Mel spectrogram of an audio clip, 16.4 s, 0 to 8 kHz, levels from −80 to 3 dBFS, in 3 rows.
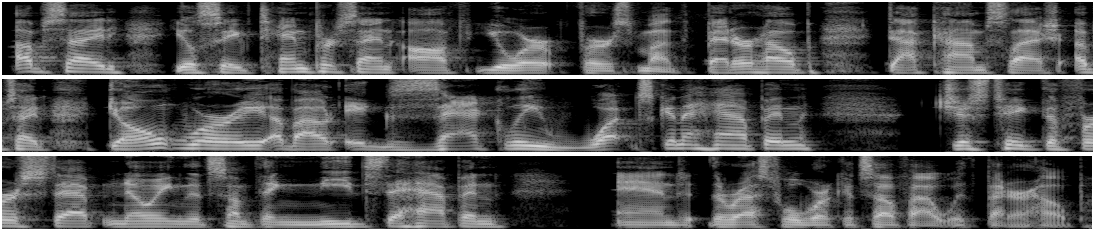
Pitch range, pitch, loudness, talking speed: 105-135 Hz, 115 Hz, -19 LUFS, 145 wpm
